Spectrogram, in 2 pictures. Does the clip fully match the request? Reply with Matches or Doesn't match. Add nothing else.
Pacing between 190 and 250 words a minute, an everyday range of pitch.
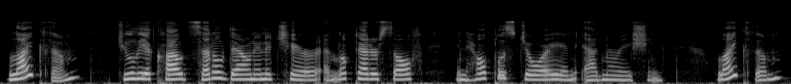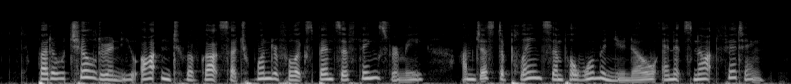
Doesn't match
